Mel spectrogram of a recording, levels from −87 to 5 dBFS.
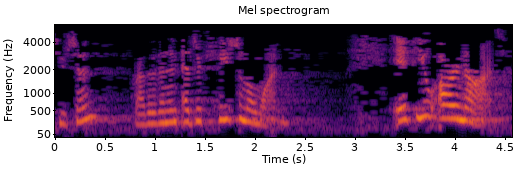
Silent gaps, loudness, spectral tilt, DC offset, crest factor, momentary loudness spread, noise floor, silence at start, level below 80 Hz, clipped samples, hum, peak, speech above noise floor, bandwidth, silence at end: none; -30 LUFS; -7.5 dB/octave; under 0.1%; 18 dB; 23 LU; -58 dBFS; 0 s; -76 dBFS; under 0.1%; none; -14 dBFS; 28 dB; 5.6 kHz; 0 s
